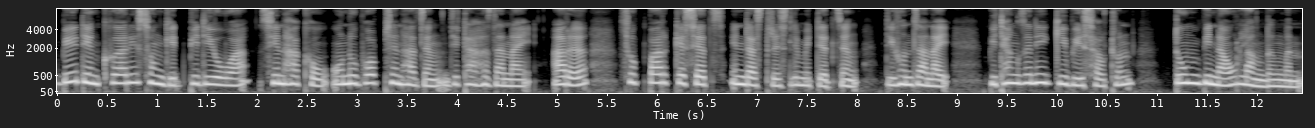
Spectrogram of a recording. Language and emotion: Bodo, neutral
